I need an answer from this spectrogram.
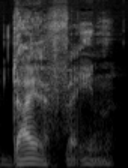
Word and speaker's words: diaphane: I've heard it pronounced diaphane. But I'm opting for diaphany, if only for the lyricism.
